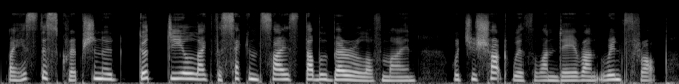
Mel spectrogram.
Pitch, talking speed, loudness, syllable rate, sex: 210 Hz, 195 wpm, -20 LUFS, 5.0 syllables/s, female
